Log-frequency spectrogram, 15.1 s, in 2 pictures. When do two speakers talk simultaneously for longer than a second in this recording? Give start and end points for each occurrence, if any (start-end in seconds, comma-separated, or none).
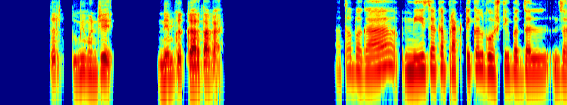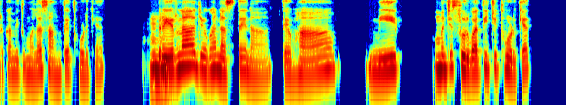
none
